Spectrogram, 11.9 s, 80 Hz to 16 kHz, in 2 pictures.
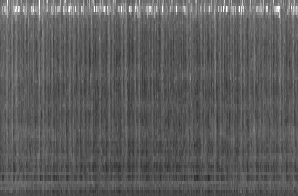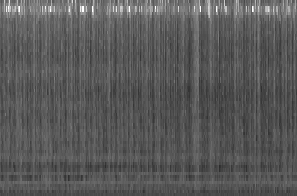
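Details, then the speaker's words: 1970 Chevy Nova big-block Chevy V8 at idle after replacing a failed water outlet O-ring with a paper gasket and RTV to fix a coolant leak, before road test; deep, steady rumble with even lope, no knocks or misses: normal idle. "yeah she sounds good and that big black rumbles nicely"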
